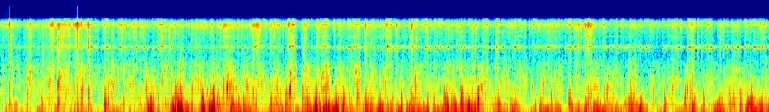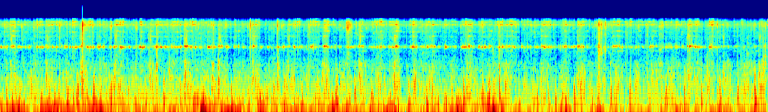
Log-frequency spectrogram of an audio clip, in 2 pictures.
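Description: Hoofbeats of a ridden horse on a dirt and gravel trail, an uneven clip-clop with low thuds. A faint steady high-pitched tone sits behind.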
